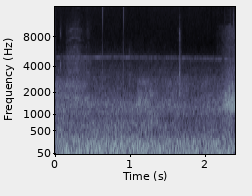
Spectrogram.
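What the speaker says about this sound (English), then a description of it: "you can hear my engine is dying, which means I'm out of fuel" A steady, loud video game jet engine roar from a dying, fuel-starved F-100D engine fills the clip with a broad rushing drone and a thin high whine, no talking.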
